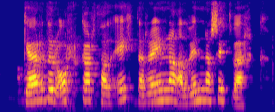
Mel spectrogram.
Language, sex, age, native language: Icelandic, male, 11, Icelandic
